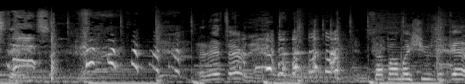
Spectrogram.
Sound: laughs

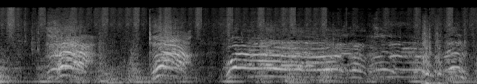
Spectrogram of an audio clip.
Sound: yells

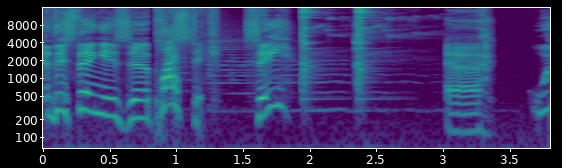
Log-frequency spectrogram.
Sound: clanging

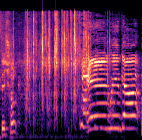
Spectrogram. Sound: bag crinkles

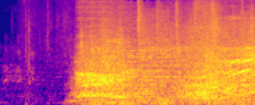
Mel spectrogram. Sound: roaring; dramatic music; grunting

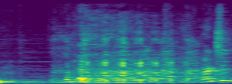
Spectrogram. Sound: audience laughing

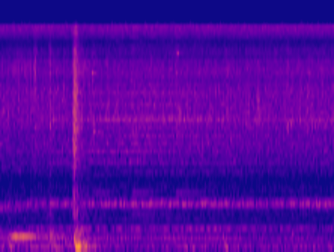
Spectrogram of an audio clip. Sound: door slams

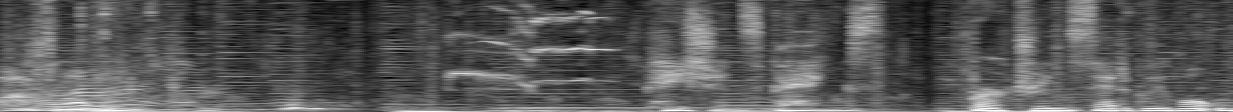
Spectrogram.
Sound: screeches

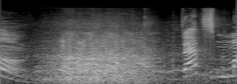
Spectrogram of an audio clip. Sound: laughing

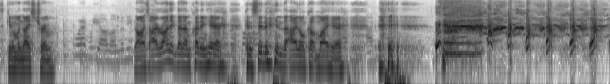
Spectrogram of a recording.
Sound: laughing

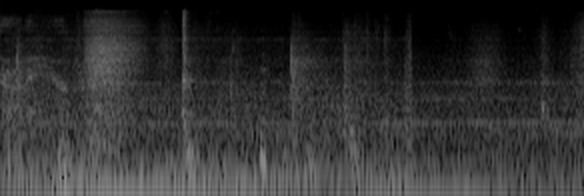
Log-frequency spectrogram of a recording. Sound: chuckles

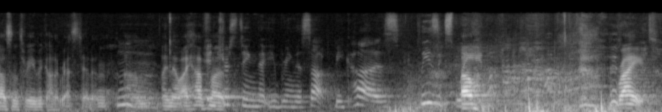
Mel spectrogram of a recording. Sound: audience laughs

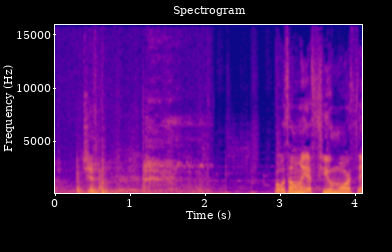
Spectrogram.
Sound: chuckles

